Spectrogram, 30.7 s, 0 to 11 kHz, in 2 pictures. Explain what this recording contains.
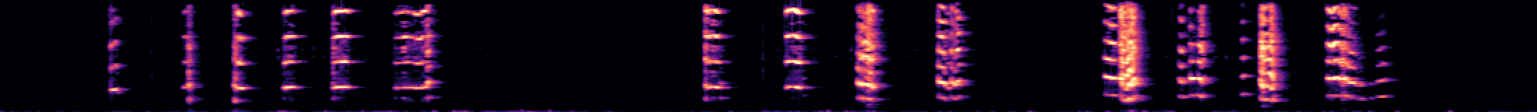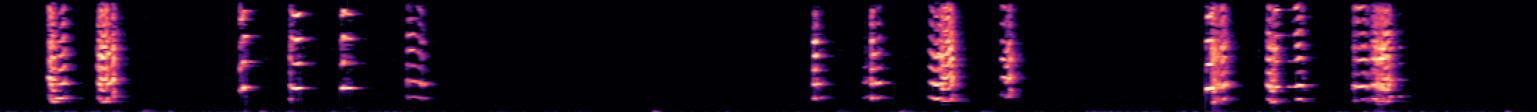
squeaky valve
a shower valve turned on - water turned off. It made a nice squeak.
SonyMD (MZ-N707)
